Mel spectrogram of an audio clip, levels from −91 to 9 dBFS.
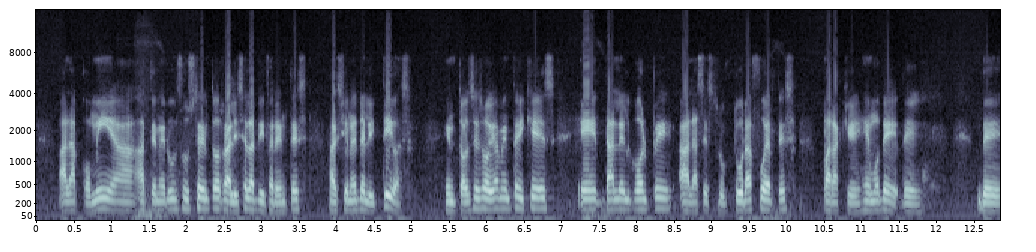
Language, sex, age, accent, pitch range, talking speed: Spanish, male, 30-49, Colombian, 105-125 Hz, 150 wpm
